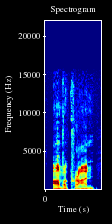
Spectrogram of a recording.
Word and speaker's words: Omicron: So I have put together every single time in Star Trek that they have said Omicron. So everyone out there will know how to pronounce it correctly.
